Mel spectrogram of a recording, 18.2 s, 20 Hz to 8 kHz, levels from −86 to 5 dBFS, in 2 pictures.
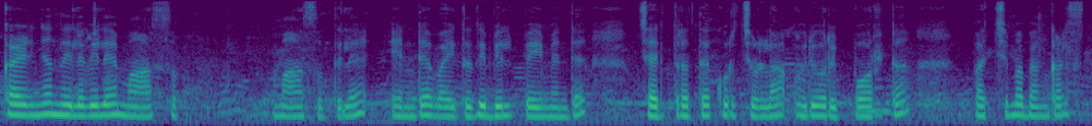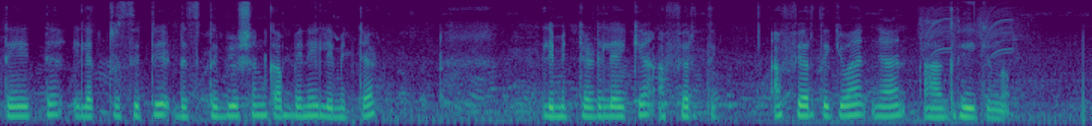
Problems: background sounds at intervals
